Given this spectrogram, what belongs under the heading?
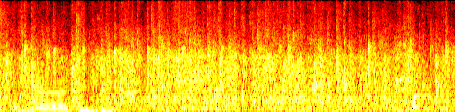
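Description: Audience applause at a historical society talk, a dense, loud wash of clapping from a room of listeners, steady for several seconds with a brief low murmur near the start.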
